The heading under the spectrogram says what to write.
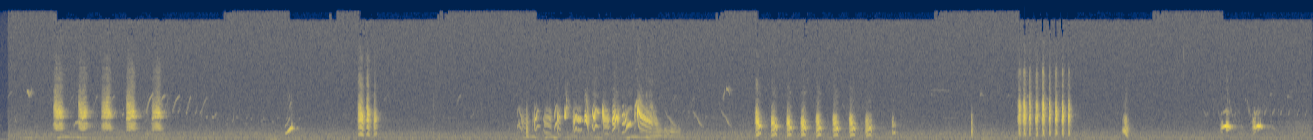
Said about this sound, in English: So if you're out walking in a brushy area near the river in Grand County, and you're hearing strange sounds coming from the bushes, it's quite possible it's a yellow-breasted chat.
